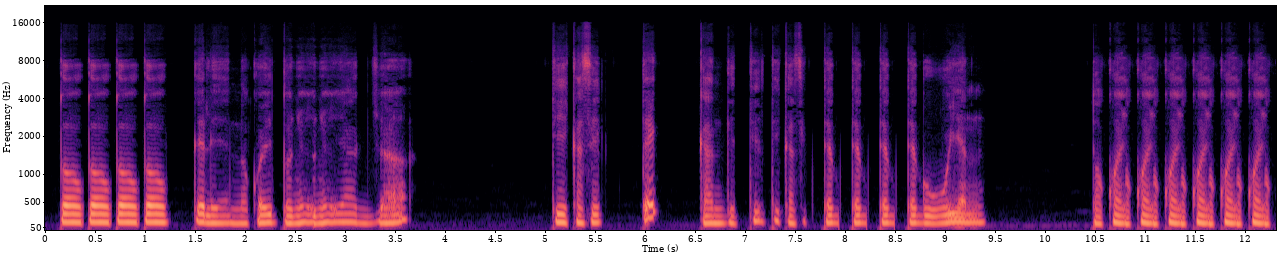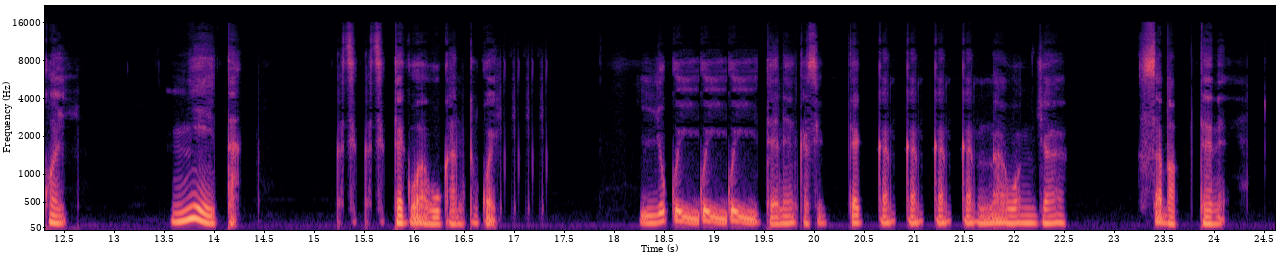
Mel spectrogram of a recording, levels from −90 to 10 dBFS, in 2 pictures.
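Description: Repeated frames stutter the speech at 0.33–1.16 s, 2.65–2.88 s, 7.90–8.73 s, 10.78–12.45 s, 15.42–15.70 s, 16.95–17.37 s, 18.81–19.37 s and 20.76–21.60 s. Each time, the decoder replays the same stretch of about 280 ms (230 ms and 140 ms at 2.65 s and 16.95 s) from one to six times. Unlike a dropout or a glitch, nothing is lost: identical chunks loop and the clip runs longer.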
